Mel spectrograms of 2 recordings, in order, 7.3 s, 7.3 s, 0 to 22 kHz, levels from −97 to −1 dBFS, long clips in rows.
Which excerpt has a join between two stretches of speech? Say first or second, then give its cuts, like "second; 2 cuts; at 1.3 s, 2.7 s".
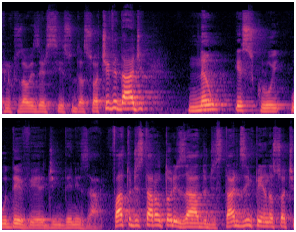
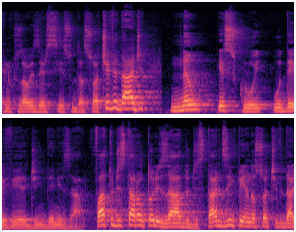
second; 1 cut; at 2.0 s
